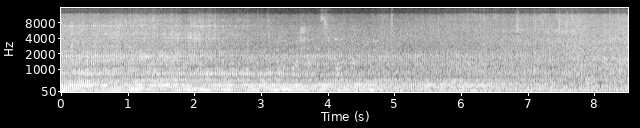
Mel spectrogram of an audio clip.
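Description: Men talk at a distance outdoors.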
